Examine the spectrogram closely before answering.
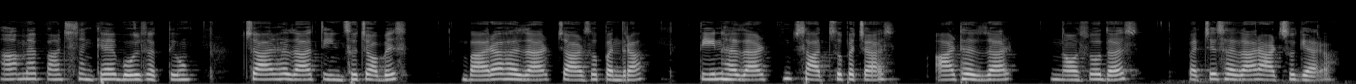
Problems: background sounds at intervals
